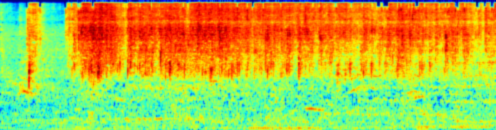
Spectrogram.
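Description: Water runs steadily from a tap in a village in Jaffna, a constant near, moderately loud splashing flow that continues throughout.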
